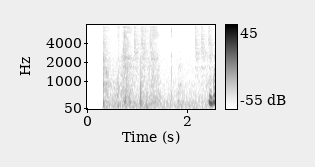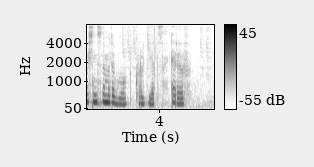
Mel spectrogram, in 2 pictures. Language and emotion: Russian, neutral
